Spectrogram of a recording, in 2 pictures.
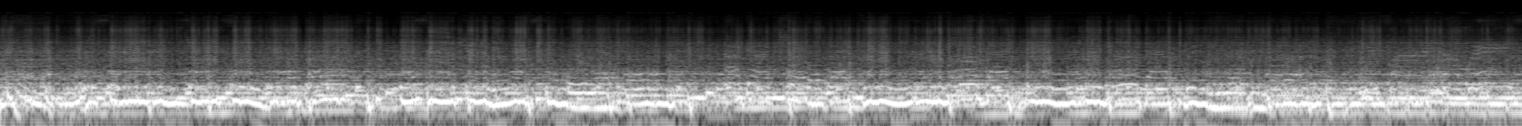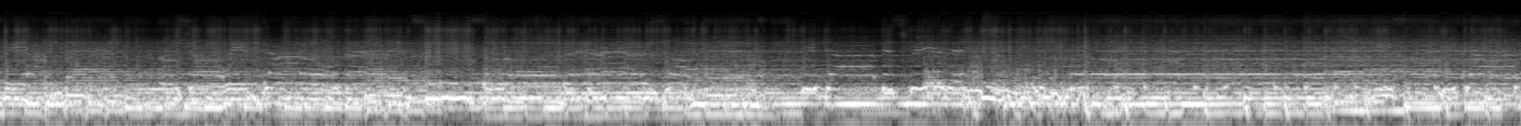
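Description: Music playing loud through a Bose SoundLink Mini portable Bluetooth speaker running with its grille off, its sound heavy in the low mids with little treble.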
